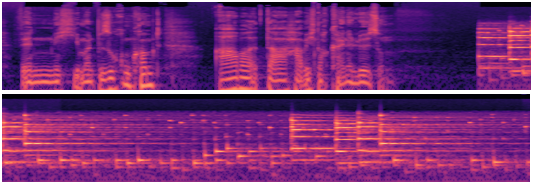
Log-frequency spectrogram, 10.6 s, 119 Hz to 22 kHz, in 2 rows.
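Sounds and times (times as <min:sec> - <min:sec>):
speech: 0:00.2 - 0:04.0
apartment doorbell electronic chime: 0:04.8 - 0:10.5.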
